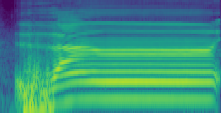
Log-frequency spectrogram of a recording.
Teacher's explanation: नून साकिन कलरफुल है, नाक में आवाज़ पैदा करेंगे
